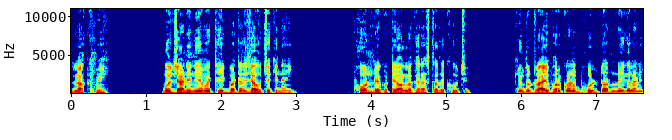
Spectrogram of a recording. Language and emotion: Odia, fearful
